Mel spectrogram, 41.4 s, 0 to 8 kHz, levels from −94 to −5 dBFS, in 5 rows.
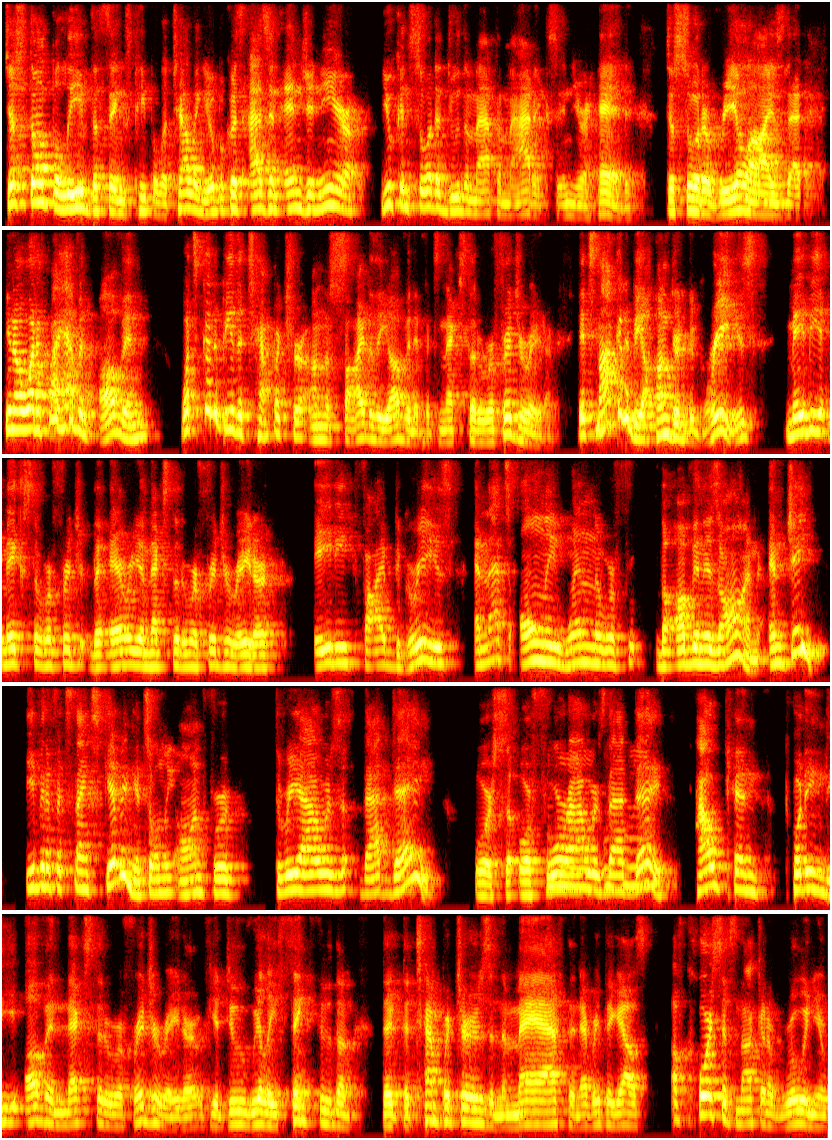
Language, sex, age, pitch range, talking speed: English, male, 40-59, 115-170 Hz, 200 wpm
